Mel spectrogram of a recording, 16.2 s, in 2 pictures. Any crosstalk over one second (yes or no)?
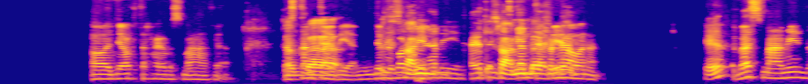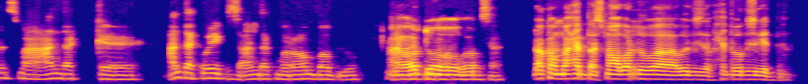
yes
